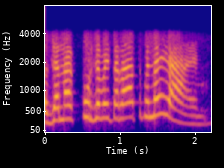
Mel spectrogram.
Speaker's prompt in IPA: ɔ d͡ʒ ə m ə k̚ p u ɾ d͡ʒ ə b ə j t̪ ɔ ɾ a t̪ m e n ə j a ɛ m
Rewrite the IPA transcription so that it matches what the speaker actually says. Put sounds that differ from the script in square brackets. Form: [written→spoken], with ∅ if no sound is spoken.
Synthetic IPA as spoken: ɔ d͡ʒ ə [m→n] ə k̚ p u ɾ d͡ʒ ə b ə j t̪ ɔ ɾ a t̪ m e n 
